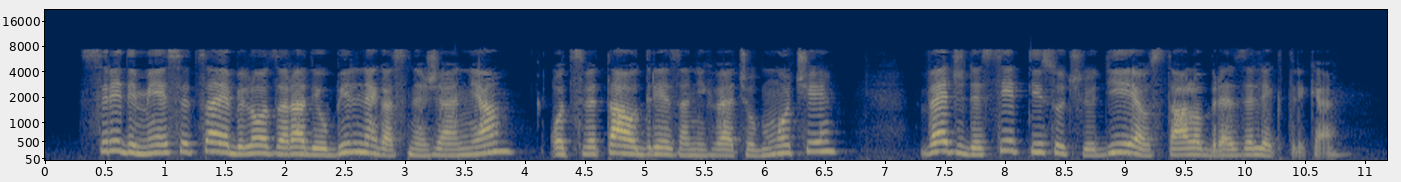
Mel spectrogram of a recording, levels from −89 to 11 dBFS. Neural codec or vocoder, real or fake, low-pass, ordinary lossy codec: none; real; 7.2 kHz; AAC, 32 kbps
